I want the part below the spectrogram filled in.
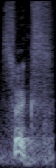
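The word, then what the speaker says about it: swyx: So how do you pronounce it? It's Swix. Swix.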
